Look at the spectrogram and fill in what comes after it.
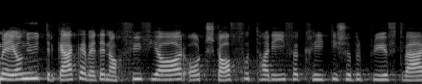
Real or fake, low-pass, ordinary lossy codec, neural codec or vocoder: real; 7.2 kHz; none; none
